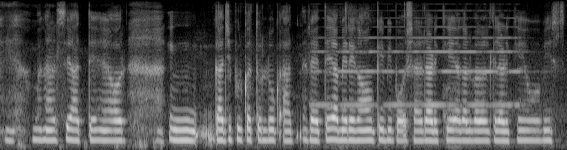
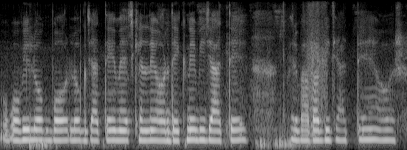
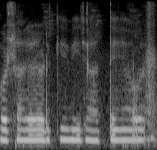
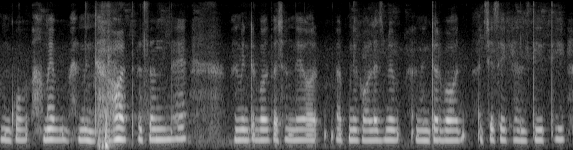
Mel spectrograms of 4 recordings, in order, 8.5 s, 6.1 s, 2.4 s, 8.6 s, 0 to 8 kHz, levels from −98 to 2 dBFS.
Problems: none marked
